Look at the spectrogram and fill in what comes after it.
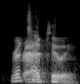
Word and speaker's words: Rattata: Rattata.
